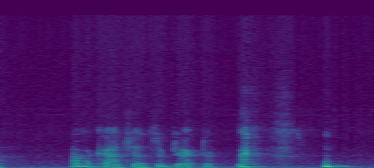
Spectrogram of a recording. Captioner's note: laughing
